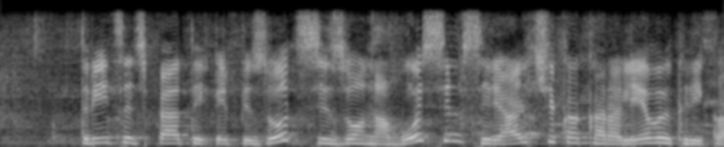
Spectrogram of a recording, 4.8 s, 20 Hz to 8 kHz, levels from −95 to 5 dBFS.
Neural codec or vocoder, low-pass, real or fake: codec, 44.1 kHz, 7.8 kbps, Pupu-Codec; 7.2 kHz; fake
